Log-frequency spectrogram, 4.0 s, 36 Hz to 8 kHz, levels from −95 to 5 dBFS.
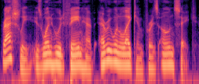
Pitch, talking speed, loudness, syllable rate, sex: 120 Hz, 225 wpm, -17 LUFS, 5.2 syllables/s, male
